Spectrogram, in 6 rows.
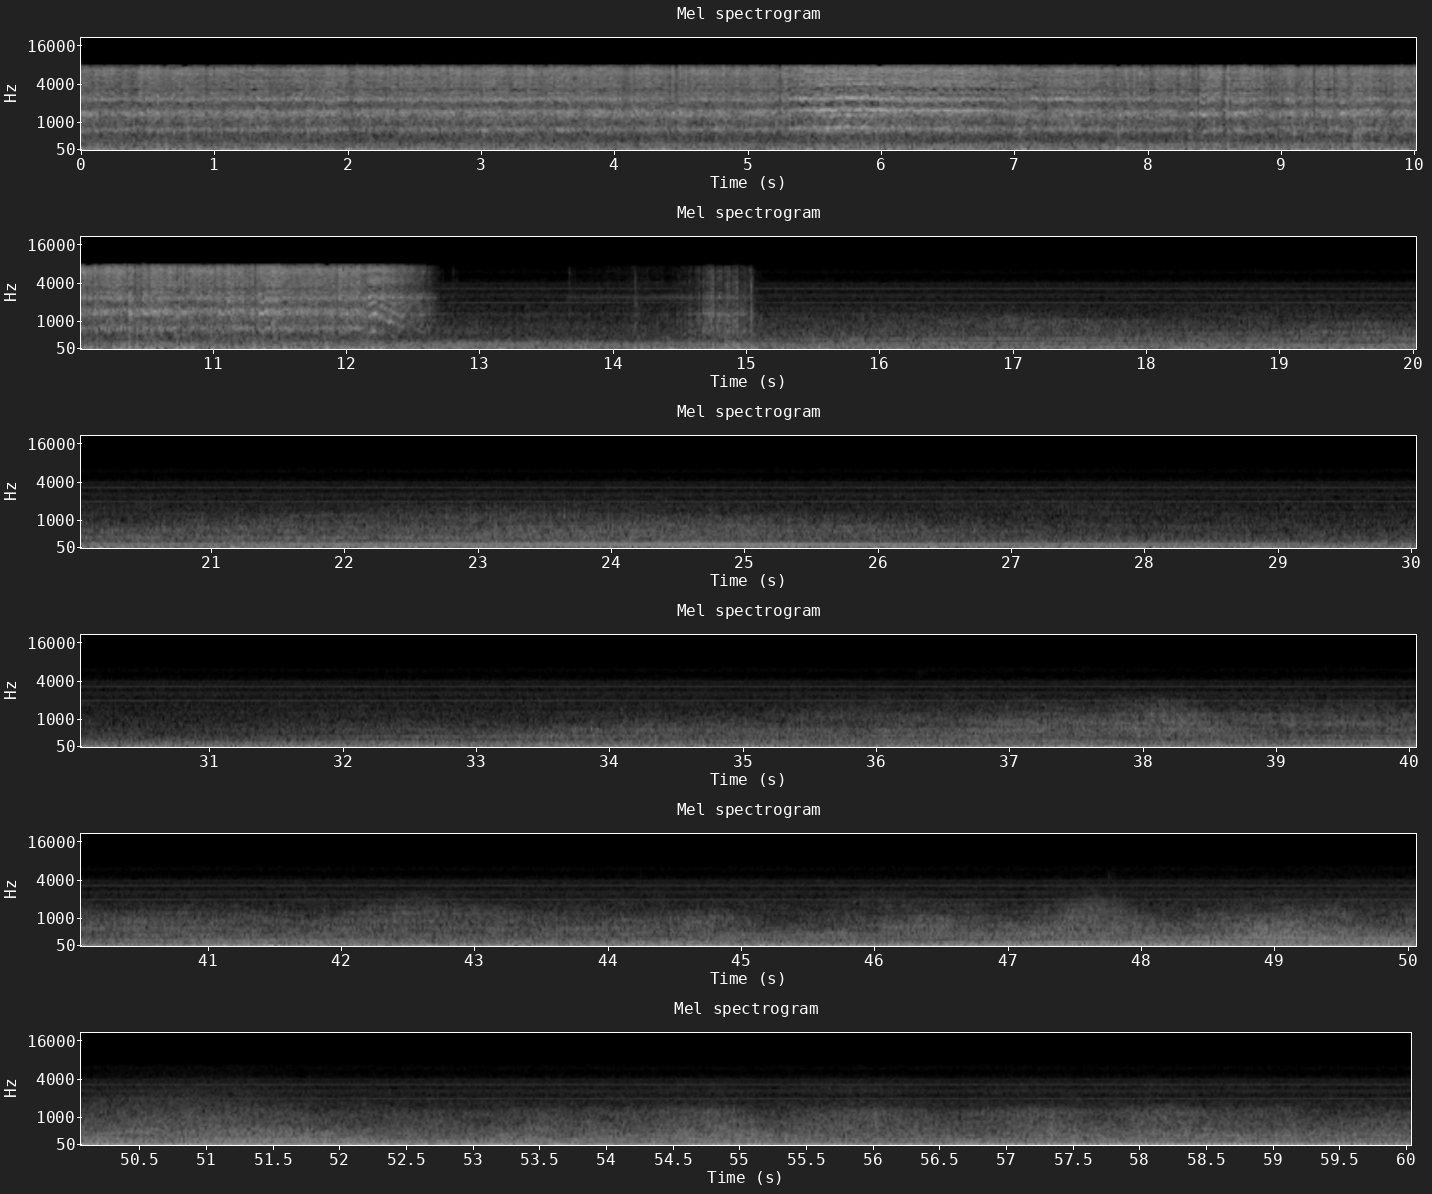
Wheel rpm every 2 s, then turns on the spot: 190, 200, 200, 200, 200, 190, 40, 10, 0, 0, 0, 0, 0, 0, 0, 0, 0, 0, 0, 0, 0, 0, 0, 0, 0, 0, 0, 0, 0, 0.
none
